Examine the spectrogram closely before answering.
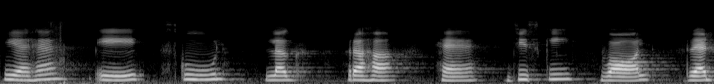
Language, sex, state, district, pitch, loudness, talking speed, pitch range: Hindi, female, Punjab, Fazilka, 200 Hz, -19 LUFS, 85 wpm, 195-225 Hz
